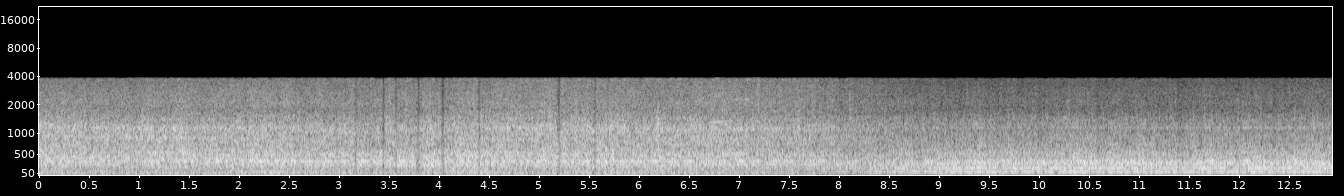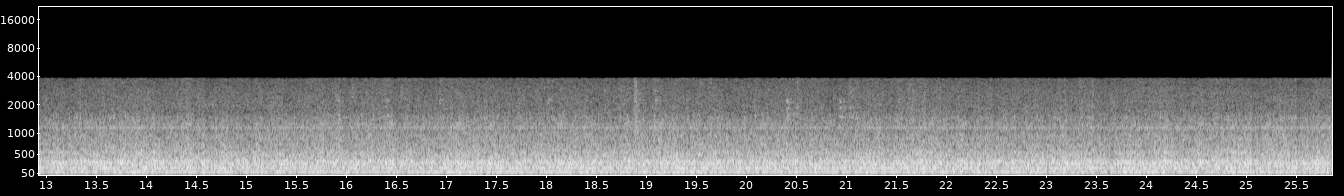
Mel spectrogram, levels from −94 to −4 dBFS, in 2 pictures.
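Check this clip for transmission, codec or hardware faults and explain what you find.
Yes, there are packet-loss faults in the transmission. Everything above 4 kHz is missing, which points to a narrowband call codec such as G.711 mu-law.

Repeated packet loss (robotic sound), 3.16 to 4.43 s: packets were lost or arrived late seven times in this stretch, about 80 ms in total, and the longest gap was 28 ms. The receiver patched each gap by extending the preceding audio, which accounts for about 12 percent of the stretch. Because the patches come one after another, the passage sounds choppy and robotic, with fragments dropped out.

Short concealed packet loss, 5.19 to 5.23 s and 5.55 to 5.59 s: each time, about 20 ms of audio failed to reach the decoder in time. The decoder covered the gap by continuing the last sound and then blended back into the received signal, with 22 ms and 18 ms of fill respectively. 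Each one is heard as a brief smear or wobble, and a short sound falling in the gap can disappear.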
